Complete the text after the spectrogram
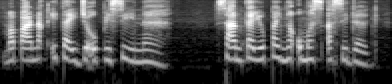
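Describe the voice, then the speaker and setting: A woman's voice: a little high, normal speed, a bit bright, no echo. A woman with an Ilocano accent playing an anxious, protective young mother in a radio comedy drama. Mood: worried, explaining.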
